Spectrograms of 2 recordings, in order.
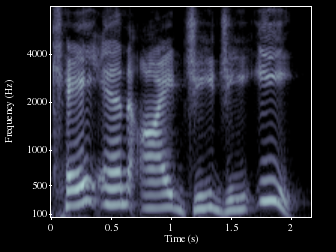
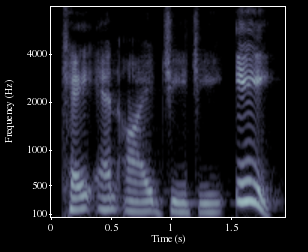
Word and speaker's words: Knigge: No, it's spelled Knigge. Gge, not, no. Knigge, guys. Okay?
